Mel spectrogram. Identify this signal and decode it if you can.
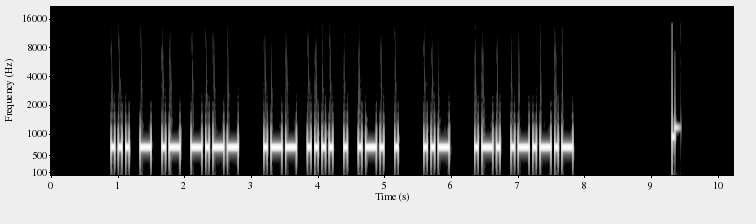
Morse code, heard as a keyed tone, about 22 wpm, 700 Hz. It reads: STAY WHERE U R.
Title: Sentences from Top 500 Words and Abbreviations 22wpm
